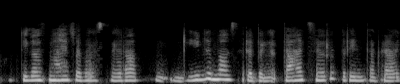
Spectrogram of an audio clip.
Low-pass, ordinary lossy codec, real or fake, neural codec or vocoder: 7.2 kHz; MP3, 32 kbps; fake; codec, 16 kHz, 1 kbps, FreqCodec, smaller model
